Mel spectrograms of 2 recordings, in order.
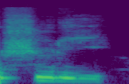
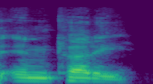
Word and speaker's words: Ncuti: I would not have gotten Shooty. I would have said Incuddy.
